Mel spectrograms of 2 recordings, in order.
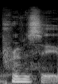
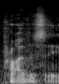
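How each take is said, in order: First: It is said with a British pronunciation. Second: It is said with an American pronunciation. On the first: "when British people say privacy" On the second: "instead of privacy"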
